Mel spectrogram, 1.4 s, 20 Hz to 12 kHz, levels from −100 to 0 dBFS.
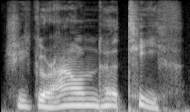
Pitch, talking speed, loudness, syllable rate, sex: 140 Hz, 170 wpm, -17 LUFS, 3.0 syllables/s, male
